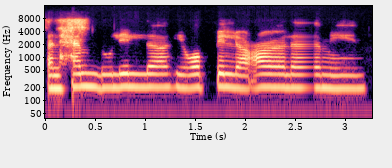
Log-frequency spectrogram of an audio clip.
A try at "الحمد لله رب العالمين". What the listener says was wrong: You stretch. You stretched the lam. You said alamin. It's alamin.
